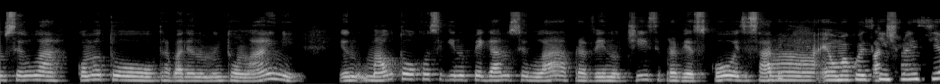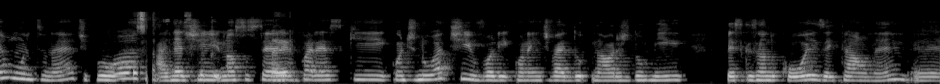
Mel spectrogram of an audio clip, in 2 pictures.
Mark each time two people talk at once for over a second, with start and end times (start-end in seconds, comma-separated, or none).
10.5-12.5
